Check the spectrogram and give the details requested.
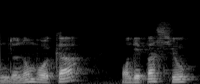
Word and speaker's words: patio: un patio c'est un patio le T se prononce t en espagnol voilà aussi aussi surprenant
